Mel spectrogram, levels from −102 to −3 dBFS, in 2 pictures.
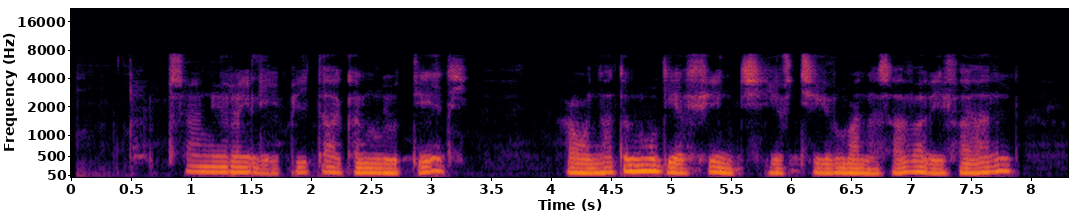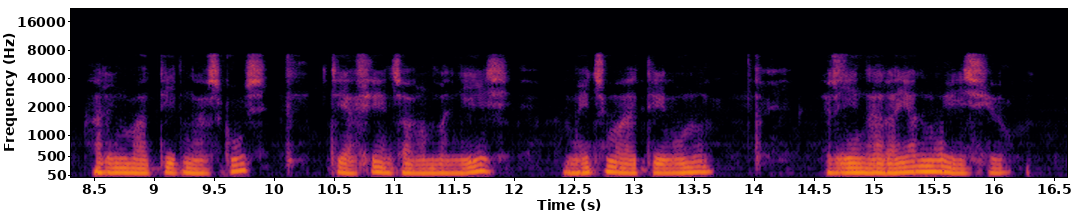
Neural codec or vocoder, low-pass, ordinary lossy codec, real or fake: codec, 16 kHz in and 24 kHz out, 1.1 kbps, FireRedTTS-2 codec; 7.2 kHz; Opus, 64 kbps; fake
